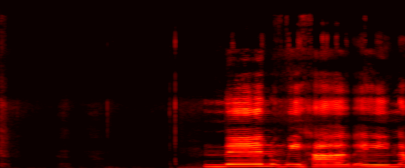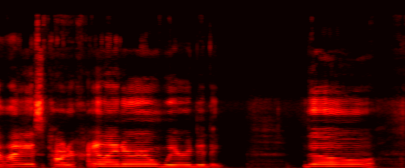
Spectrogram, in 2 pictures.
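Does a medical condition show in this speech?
Yes: cerebral palsy, spastic.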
